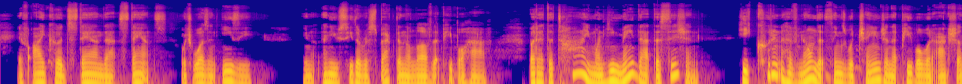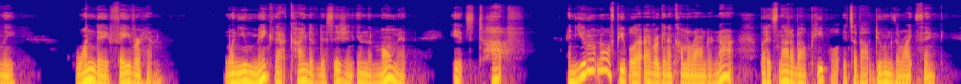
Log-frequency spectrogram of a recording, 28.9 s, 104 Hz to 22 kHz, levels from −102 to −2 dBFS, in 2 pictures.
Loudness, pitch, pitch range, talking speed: -18 LUFS, 95 Hz, 90-110 Hz, 175 wpm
